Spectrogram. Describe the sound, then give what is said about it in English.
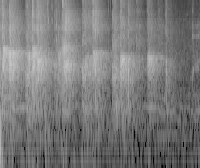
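An audience claps together in a steady, even rhythm, roughly seven sharp beats in quick succession, fairly soft overall with no voices over them, clapping to give God praise in the morning. “If you want to clap, if you're going to clap, let's clap.”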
